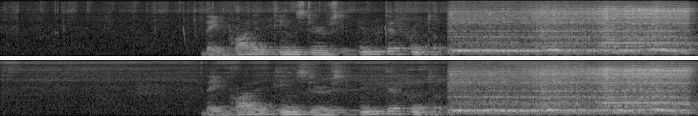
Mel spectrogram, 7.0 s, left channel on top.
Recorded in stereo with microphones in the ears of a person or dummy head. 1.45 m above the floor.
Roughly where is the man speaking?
Left.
